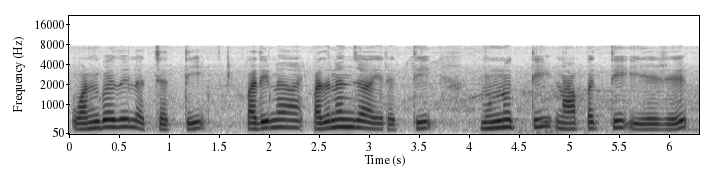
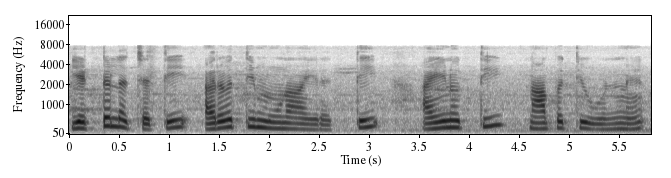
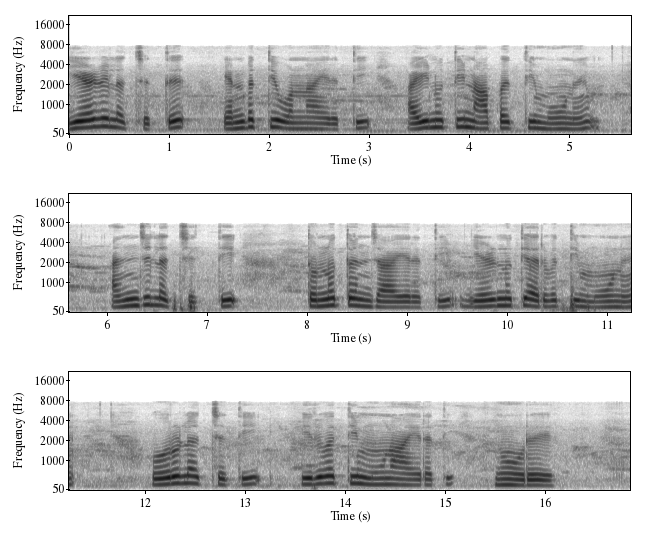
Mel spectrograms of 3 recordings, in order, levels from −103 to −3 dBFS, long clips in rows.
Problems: constant background noise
